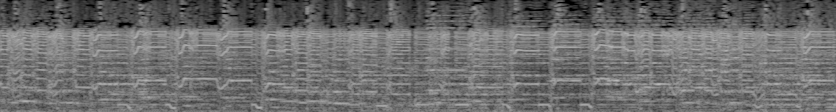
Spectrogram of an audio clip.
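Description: Electronic keyboard playing a dense, loud instrumental rock passage in several layers, with sliding, bent notes in a guitar-like sound.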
